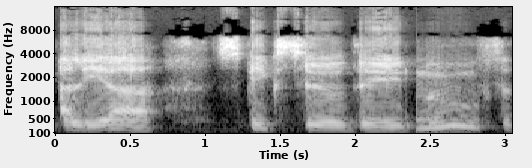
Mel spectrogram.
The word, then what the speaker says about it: Aliyah: Given your unique perspective, having grown up much of your life inside the United Kingdom, having made, is it Aliyah? Am I saying that correctly when you moved to Israel? – Aliyah, yes. Aliyah.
